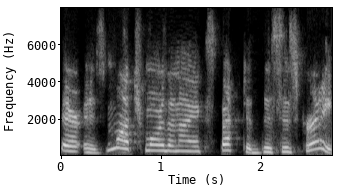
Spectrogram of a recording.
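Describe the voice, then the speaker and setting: A woman with an American accent speaks at a moderate pace. Her pitch swings very widely against a quiet background. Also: dry, close sound with no echo. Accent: sounds American. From Japan. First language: Japanese. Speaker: university ombudsperson. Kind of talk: presentation.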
